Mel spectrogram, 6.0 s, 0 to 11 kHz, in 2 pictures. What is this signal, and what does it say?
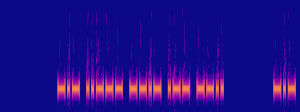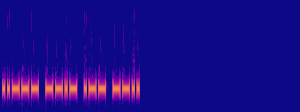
Morse code, heard as a keyed tone, about 47 wpm, 700 Hz. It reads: K2QWZ K2QWZ
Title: USA Call Signs - 5 Characters - Repeated 2x - 50wpm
